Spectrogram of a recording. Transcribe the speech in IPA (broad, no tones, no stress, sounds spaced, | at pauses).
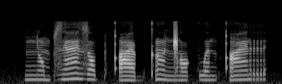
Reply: ɲ ɔ̃ b z ɛ̃ z ɔ p qʼ æ b kʼ ə̃ ŋ͡ǁ ɔ k w ə n qʼ ɛ̃ r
